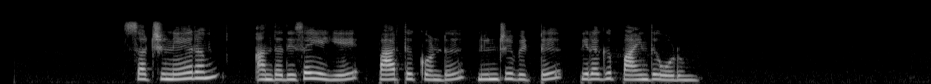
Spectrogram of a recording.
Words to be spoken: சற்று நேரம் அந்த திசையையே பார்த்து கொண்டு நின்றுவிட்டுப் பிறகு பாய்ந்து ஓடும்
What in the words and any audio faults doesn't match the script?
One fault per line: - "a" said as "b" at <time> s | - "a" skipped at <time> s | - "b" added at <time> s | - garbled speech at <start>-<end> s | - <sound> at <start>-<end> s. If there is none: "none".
none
